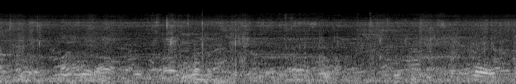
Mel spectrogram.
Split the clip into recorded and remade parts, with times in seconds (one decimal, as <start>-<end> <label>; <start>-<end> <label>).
0.0-1.3 remade; 1.3-4.2 recorded; 4.2-5.2 remade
